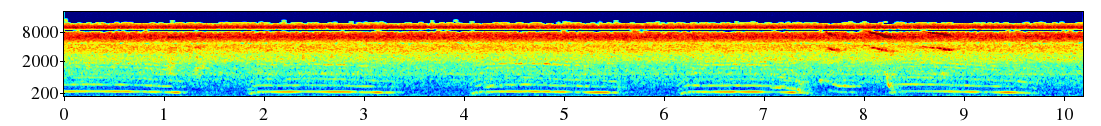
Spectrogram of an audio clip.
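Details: Mating Siberian Husky pair playing: five sustained, level whines repeated roughly every two seconds, several ending with a quick downward slide, over steady background hiss.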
